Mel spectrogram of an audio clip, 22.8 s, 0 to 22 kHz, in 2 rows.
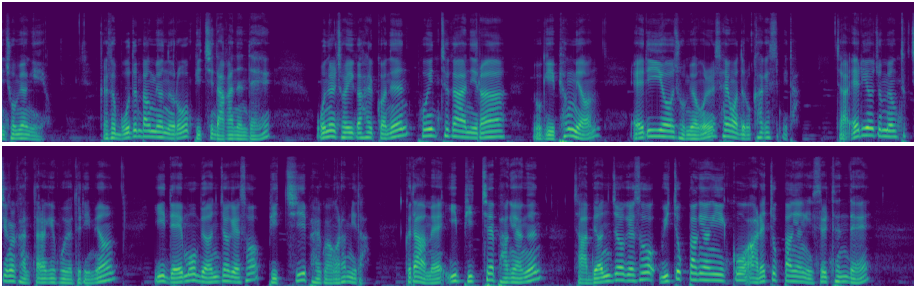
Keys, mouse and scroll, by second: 0.8 g, 3.7 Delete, 4.8 shift+a, 10.0 scroll down 1, 10.7 middle drag, 10.7 scroll down 2, 11.1 g, 11.9 scroll up 2, 12.4 scroll down 1, 14.9 s, 15.8-16.2 scroll up 3, 17.6 shift+middle click, 18.1-18.7 middle drag, 22.5-22.8 scroll up 2.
